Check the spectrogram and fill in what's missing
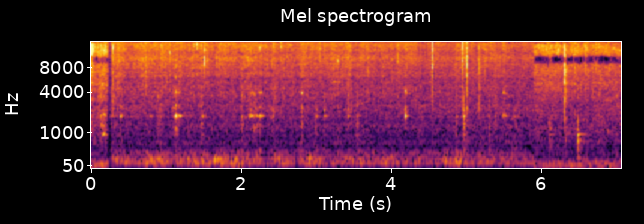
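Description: Steady sizzling of garlic and onion frying in a pan, with occasional stirring scrapes and light ticks, continuous and fairly close.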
